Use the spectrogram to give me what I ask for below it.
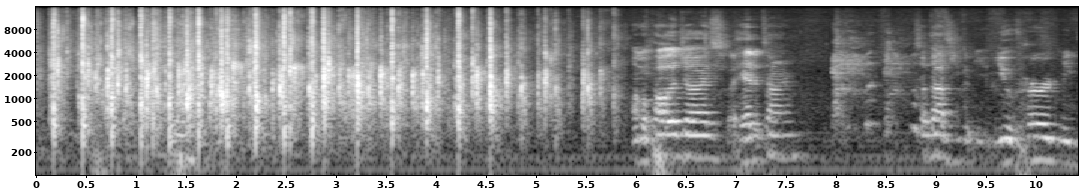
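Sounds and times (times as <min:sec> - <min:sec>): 
audience clapping hands: 0:00.0 - 0:06.0
speech: 0:06.0 - 0:07.8, 0:08.8 - 0:10.4.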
